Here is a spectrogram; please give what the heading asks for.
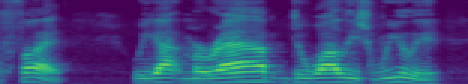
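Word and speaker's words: Dvalishvili: we got mer AB de walle sh wheelie the V's are actually uh pronounced as double use merabh d Wallisch melee he's eight and four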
